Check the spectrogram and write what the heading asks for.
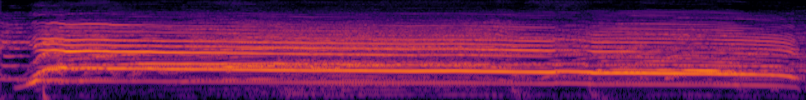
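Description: Women cheering at a party: one long held shout of "yeah!" that slowly falls in pitch and breaks off just before the end.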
